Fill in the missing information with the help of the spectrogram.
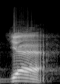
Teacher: gym tidak usah dibaca Jim di fathah bukan langsung saja ya Ini dari tengah lidah ketemu langit-langit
